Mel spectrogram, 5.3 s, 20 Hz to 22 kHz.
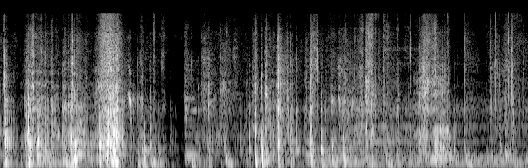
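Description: A cardboard 2024 Topps Chrome Logofractor hobby box being opened by gloved hands and its foil card packs pulled out: scraping and rustling of cardboard and crinkling wrappers, busiest in the first few seconds and then lighter.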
